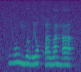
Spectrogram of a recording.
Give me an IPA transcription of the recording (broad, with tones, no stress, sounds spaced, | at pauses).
v o˧˥˧ w ŋʷ ɛ˩˧˩ w e˩˧˩ w qʼ e˩˧˩ w a˧˥˧ n a˩˧˩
